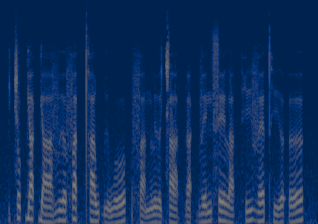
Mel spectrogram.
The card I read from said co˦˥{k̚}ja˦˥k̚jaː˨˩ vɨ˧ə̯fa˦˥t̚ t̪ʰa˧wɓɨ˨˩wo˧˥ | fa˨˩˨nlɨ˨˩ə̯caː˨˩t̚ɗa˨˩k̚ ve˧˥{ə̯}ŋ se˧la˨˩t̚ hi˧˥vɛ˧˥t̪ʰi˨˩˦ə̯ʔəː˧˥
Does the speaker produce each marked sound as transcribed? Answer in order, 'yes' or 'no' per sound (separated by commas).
yes, no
